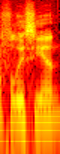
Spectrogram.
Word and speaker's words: Felicien: Felicien, right? yeah. Felicien? Yeah, you said it right.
